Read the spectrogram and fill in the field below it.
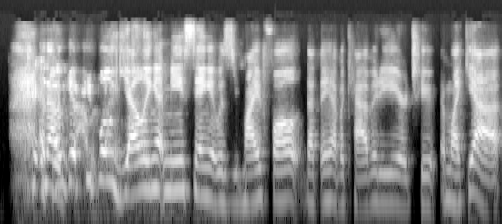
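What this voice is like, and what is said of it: Usual voice. Nothing is said of it.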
